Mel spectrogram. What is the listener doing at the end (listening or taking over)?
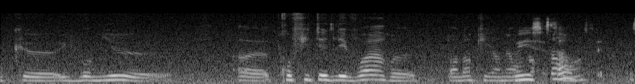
taking over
